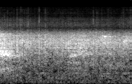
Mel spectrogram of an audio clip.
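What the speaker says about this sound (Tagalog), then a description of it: "Umuulan na siya guys." Steady, soft hiss of rain falling, an even wash of patter with no voices, fairly faint and continuous.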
